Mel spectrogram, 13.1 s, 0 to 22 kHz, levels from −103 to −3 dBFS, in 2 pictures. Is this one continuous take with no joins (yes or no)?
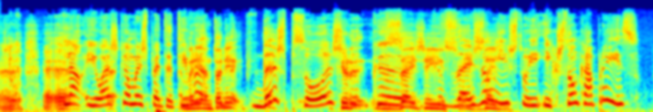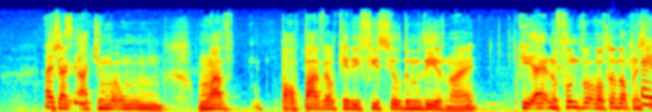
yes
